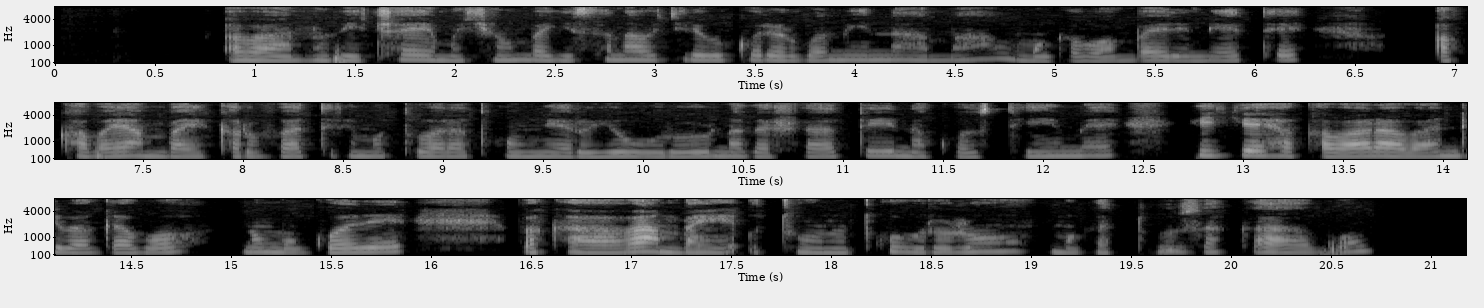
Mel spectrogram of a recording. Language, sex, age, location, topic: Kinyarwanda, female, 18-24, Kigali, government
